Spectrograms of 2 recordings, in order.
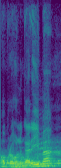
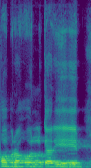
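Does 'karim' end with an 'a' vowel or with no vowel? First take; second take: a vowel; no vowel. First: The final m is followed by an 'a' vowel. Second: The final m has no vowel after it. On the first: "maka mimnya di fathah" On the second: "mimnya disukun"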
